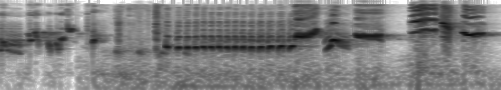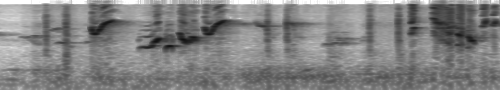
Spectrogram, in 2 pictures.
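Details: White-rumped shama singing its daily morning-to-evening song: a fast evenly pulsed rattle, then loud varied whistles, rising slurs and high scratchy flourishes, with a faint background hum throughout.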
